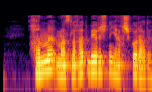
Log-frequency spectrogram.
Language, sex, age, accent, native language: Uzbek, male, 18-24, Toshkent viloyati, Uzbek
